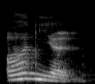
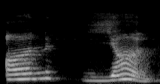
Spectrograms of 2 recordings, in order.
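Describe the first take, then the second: First: Said in the usual way. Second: "onion" split slowly as un-YON; syllable by syllable. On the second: Shown as a demonstration. Teacher breaking down a word, slow split "onion". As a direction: break "onion" in two, with a clear Y. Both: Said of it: "we pronounce it as a Y".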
